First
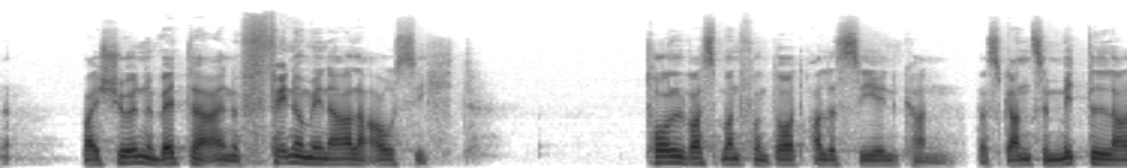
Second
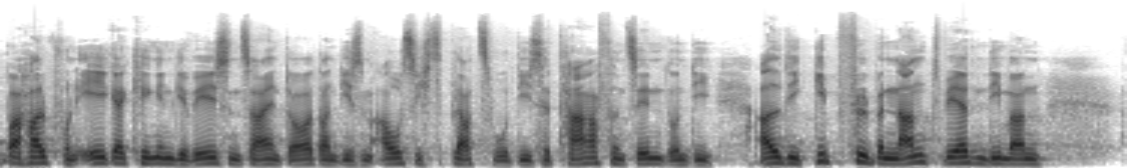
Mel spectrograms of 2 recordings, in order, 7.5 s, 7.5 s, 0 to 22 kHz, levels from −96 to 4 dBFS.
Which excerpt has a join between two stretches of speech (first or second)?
first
